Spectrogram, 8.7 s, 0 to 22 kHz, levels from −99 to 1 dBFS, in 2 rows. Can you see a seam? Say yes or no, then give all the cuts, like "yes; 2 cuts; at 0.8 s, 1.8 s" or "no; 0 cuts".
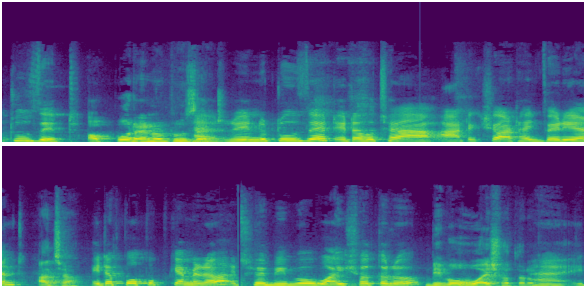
yes; 1 cut; at 6.2 s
